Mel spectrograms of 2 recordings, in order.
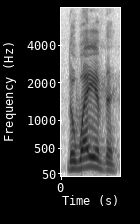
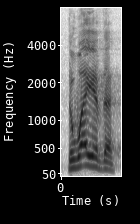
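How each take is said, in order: Both takes have the same delivery.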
